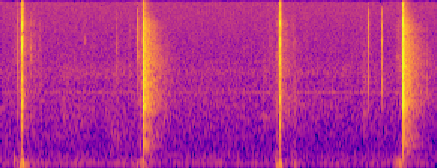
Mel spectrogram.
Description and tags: Opening and closing a flip phone twice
